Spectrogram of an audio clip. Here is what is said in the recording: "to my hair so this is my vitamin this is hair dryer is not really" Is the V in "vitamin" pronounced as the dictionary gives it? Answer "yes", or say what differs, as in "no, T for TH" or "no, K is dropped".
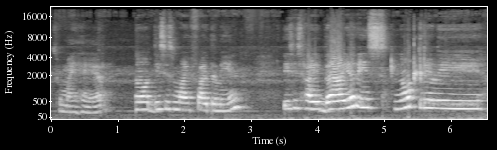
no, F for V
